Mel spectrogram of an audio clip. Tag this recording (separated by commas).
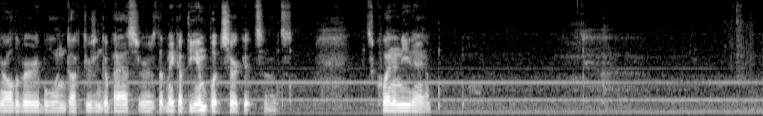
Speech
